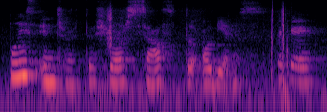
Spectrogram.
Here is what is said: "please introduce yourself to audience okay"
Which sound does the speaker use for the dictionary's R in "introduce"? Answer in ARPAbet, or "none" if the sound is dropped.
none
